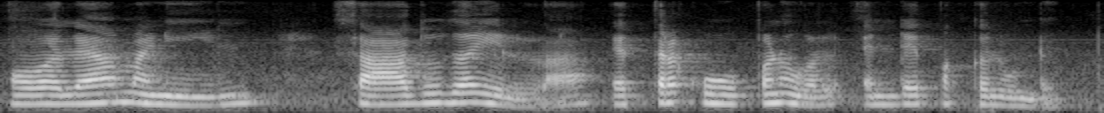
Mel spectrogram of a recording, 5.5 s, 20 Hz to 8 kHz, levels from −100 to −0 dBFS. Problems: background sounds at intervals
